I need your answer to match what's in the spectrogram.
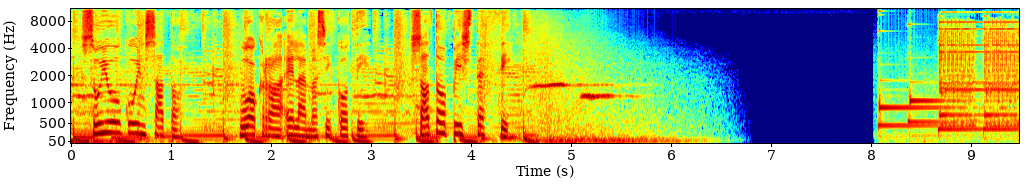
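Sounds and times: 
speech: 0.2 - 4.6
phone ringtone for an incoming call: 8.1 - 9.4.

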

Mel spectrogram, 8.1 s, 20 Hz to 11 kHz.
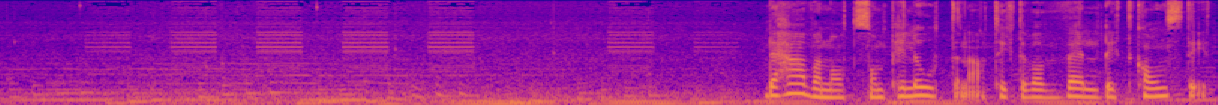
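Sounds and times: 
constant low mechanical rumble of a climbing plane: 0.0 - 7.7
cockpit warning alarm pulses as the plane climbs: 0.6 - 3.2, 4.0 - 5.0
speech: 5.1 - 8.1.

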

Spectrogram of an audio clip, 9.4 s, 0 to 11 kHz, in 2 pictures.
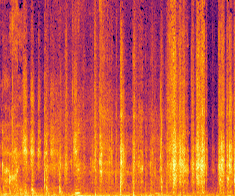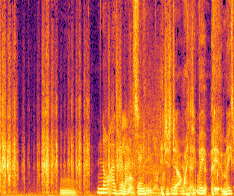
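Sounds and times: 
speech: 0.1 - 0.9, 5.9 - 9.3
paper clips rattling and scraping inside a small box: 3.2 - 7.2.

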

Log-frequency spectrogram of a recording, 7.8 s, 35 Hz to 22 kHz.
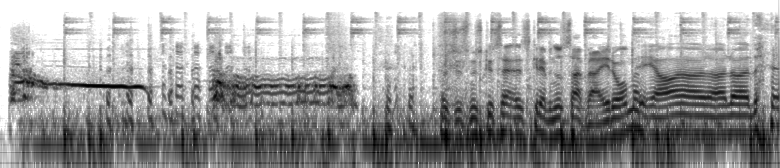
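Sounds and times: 
dogs howling sound effect: 0.0 - 3.6
laughter: 1.0 - 4.8, 7.5 - 7.7
speech: 4.4 - 7.7.

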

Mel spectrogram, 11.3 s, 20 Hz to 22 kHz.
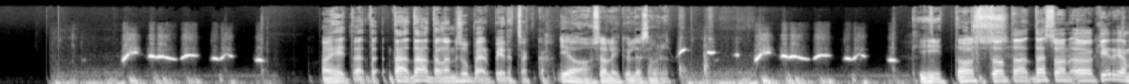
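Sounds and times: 
low rumble: 0.5 - 2.6, 6.8 - 9.7
quick human whistle by a listener: 1.2 - 2.7, 6.8 - 9.2
speech: 3.2 - 7.0, 9.2 - 11.2.

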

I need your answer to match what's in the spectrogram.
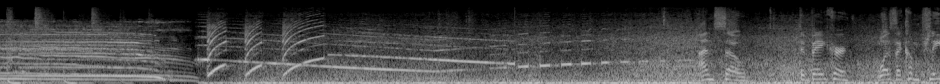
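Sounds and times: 
steady rumble of traffic: 0.0 - 9.3
police car siren wailing: 2.0 - 7.0
speech: 7.1 - 9.3.

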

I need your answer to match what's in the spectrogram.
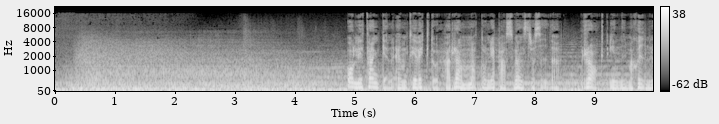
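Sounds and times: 
heavy explosion with sustained roaring rumble: 0.0 - 4.8
speech: 4.9 - 9.9.

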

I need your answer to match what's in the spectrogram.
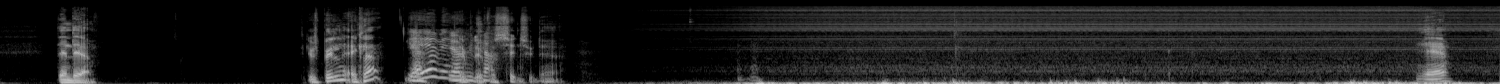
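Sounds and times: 
faint steady hiss: 0.0 - 14.9
speech: 0.6 - 1.0, 3.1 - 5.7, 14.2 - 14.9
Martian wind buffeting a microphone: 6.8 - 14.9.

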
